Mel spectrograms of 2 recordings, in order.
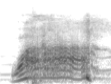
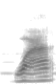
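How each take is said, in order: First: It is said loudly with strong emphasis. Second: It is said plainly, without extra force.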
